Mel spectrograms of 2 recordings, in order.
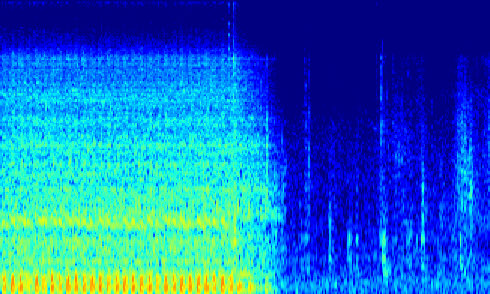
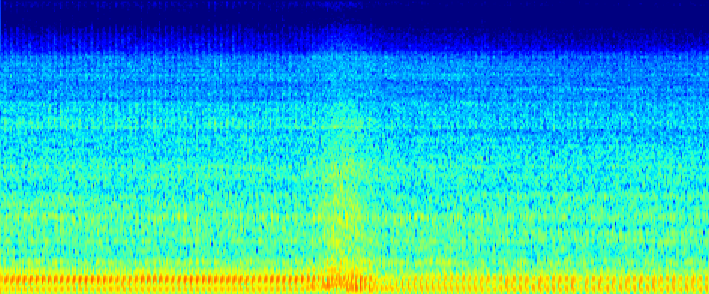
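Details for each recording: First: Honda Beat FI scooter that was cutting out suddenly, after a new battery and new spark plug: even, rapid exhaust pulses at fast idle, then it shuts off cleanly; the engine runs and starts fine: normal running. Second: Honda Beat FI scooter with new battery, before plug change: runs only at idle, ticking over fairly evenly, then stumbles and sags on throttle blips instead of revving; a new spark plug is fitted next: misfire, spark plug suspected.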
